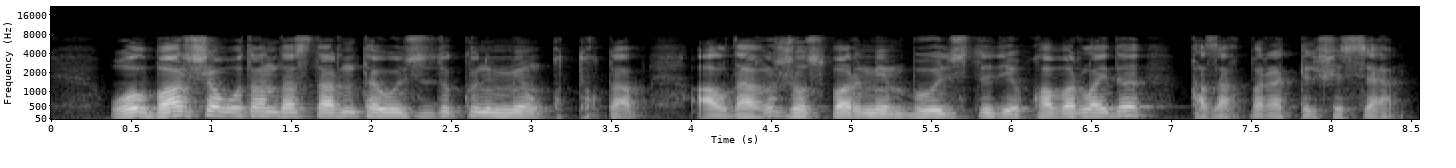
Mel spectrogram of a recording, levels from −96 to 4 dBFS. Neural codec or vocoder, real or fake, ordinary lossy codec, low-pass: none; real; none; 7.2 kHz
